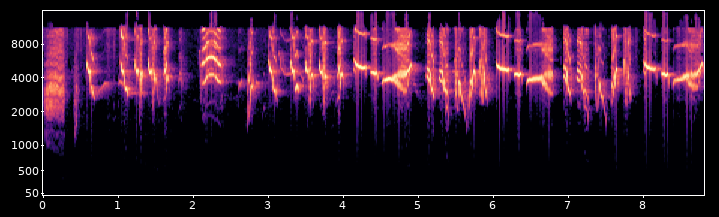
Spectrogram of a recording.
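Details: Oriental magpie-robin song used to stimulate other birds to fight: a fast, rich run of varied whistled notes, slurred rising and falling phrases and sharp chips, almost continuous, with brief pauses; no other sounds.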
